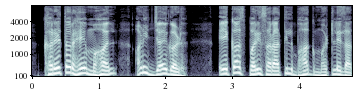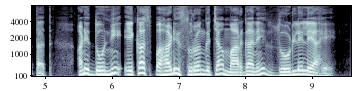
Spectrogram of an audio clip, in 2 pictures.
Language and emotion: Marathi, neutral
